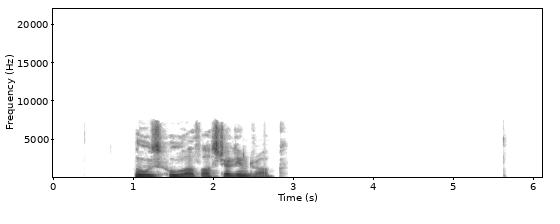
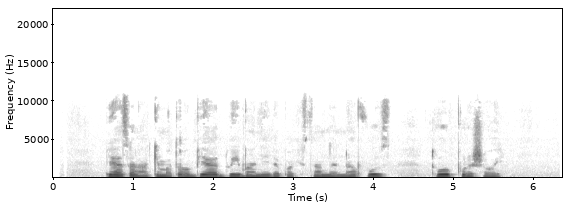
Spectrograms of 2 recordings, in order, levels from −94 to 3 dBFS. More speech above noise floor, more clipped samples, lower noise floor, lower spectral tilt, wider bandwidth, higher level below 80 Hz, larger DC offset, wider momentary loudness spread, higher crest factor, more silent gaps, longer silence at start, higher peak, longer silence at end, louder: first, over 66 dB vs 40 dB; neither; first, under -90 dBFS vs -75 dBFS; about the same, -6 dB/octave vs -7 dB/octave; second, 7.8 kHz vs 11 kHz; first, -70 dBFS vs -86 dBFS; neither; about the same, 13 LU vs 15 LU; about the same, 20 dB vs 18 dB; neither; first, 1 s vs 0.65 s; first, -10 dBFS vs -18 dBFS; first, 3.4 s vs 0.8 s; first, -24 LUFS vs -36 LUFS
